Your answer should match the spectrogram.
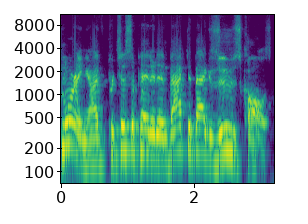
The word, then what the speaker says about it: zhuzh: The word is zoos, and that is spelled Z-H-U-Z-H. – Z-H-U-Z-H.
